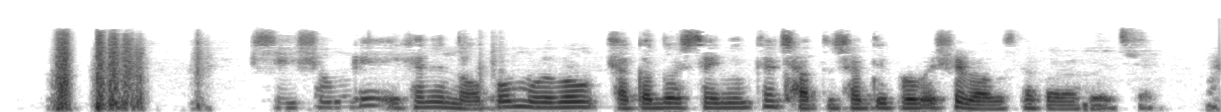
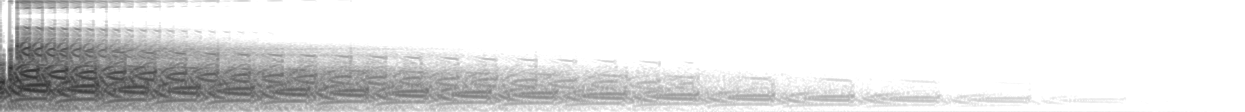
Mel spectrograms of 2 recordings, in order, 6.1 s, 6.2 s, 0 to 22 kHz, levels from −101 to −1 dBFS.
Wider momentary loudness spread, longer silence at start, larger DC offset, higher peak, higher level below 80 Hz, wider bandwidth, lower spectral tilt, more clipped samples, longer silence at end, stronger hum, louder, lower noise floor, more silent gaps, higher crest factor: second, 18 LU vs 26 LU; first, 0.25 s vs 0 s; neither; about the same, -6 dBFS vs -8 dBFS; first, -60 dBFS vs -78 dBFS; second, 7.6 kHz vs over 20 kHz; first, -6 dB/octave vs -0.5 dB/octave; neither; second, 0 s vs 4.1 s; neither; about the same, -25 LUFS vs -25 LUFS; second, -46 dBFS vs under -90 dBFS; neither; about the same, 20 dB vs 24 dB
